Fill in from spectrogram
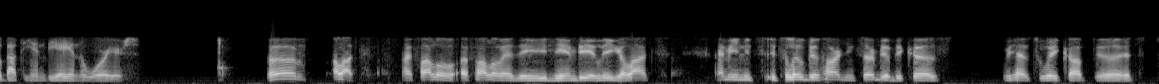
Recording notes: conference call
